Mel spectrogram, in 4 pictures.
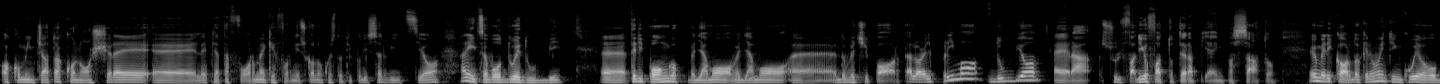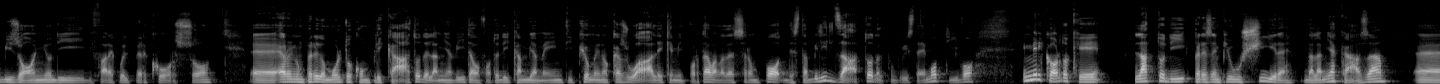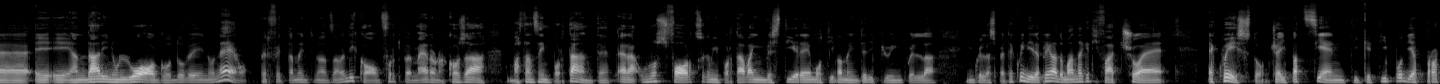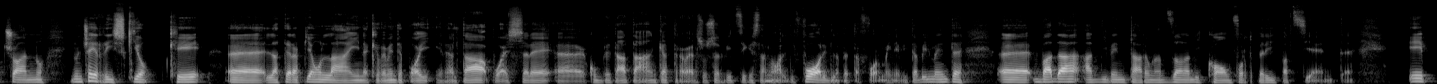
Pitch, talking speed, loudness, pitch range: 110 Hz, 205 wpm, -27 LUFS, 100-120 Hz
